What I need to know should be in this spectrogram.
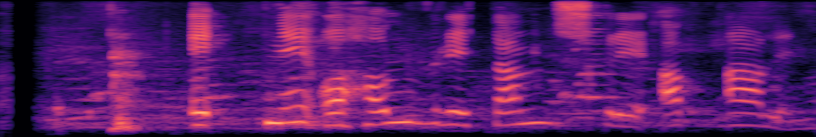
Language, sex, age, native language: Icelandic, male, 10, Icelandic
